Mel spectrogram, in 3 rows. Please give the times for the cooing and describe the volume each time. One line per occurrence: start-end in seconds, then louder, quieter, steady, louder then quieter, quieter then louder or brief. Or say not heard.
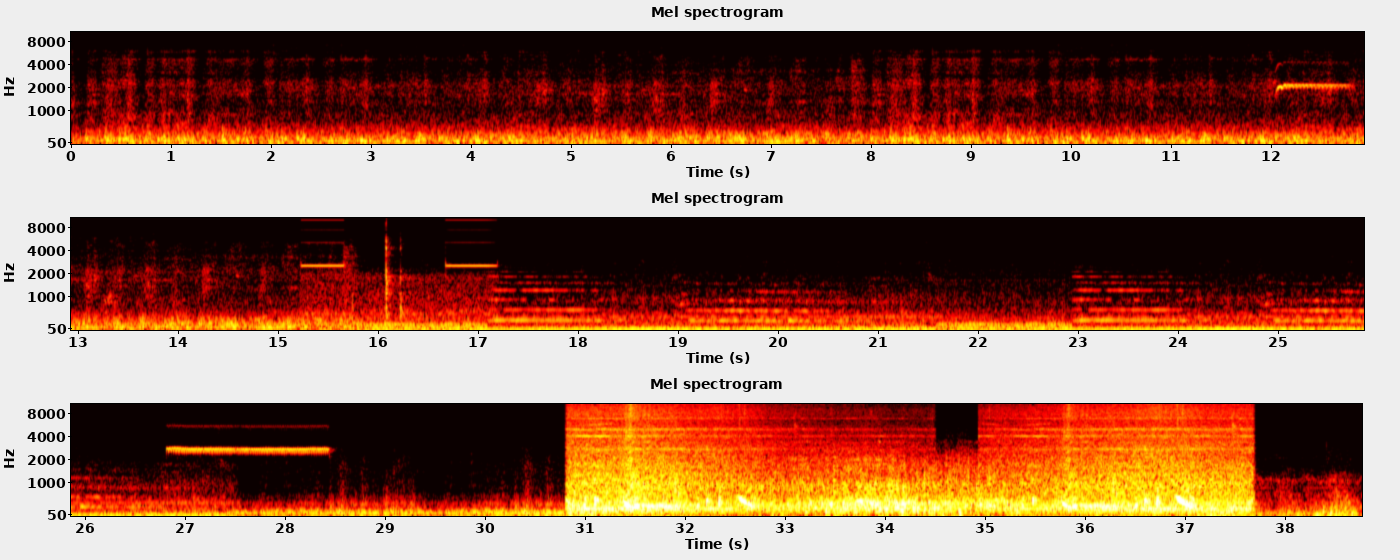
30.8-37.7 quieter then louder.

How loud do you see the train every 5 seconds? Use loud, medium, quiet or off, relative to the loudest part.
quiet, quiet, quiet, quiet, quiet, quiet, loud, medium.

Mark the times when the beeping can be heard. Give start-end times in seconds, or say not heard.
15.2-17.2.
